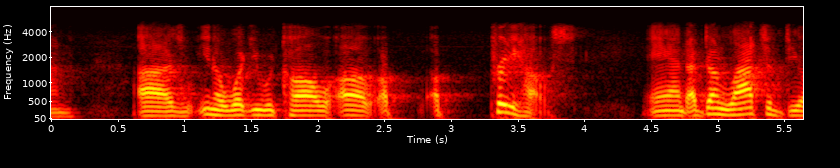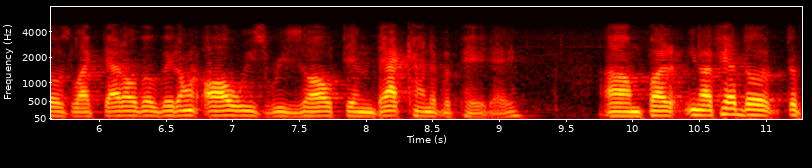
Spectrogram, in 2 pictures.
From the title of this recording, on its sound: Gold Club Q&A Call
